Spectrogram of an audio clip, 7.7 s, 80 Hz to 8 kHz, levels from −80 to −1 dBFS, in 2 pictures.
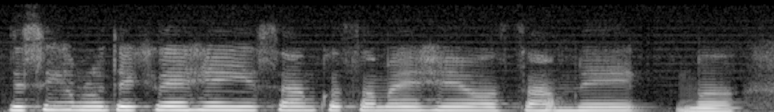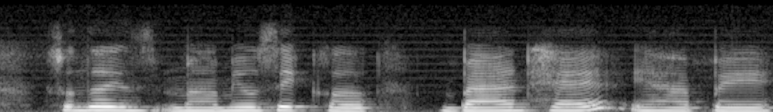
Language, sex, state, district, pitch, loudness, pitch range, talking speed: Hindi, female, Chhattisgarh, Sukma, 235 Hz, -16 LUFS, 220-250 Hz, 180 wpm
